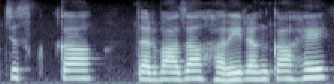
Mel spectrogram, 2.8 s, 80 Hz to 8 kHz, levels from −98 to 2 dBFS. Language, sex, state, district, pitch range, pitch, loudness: Hindi, female, Madhya Pradesh, Bhopal, 210-235 Hz, 225 Hz, -14 LUFS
